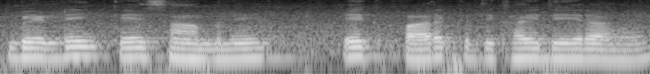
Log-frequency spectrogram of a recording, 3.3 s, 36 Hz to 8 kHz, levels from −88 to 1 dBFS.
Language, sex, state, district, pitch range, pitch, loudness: Hindi, male, Chandigarh, Chandigarh, 115-130 Hz, 120 Hz, -18 LUFS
